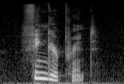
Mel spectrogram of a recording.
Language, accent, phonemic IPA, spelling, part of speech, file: English, US, /ˈfɪŋɡɚˌpɹɪnt/, fingerprint, noun / verb, En-us-fingerprint.ogg
- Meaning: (noun) The natural pattern of ridges on the tips of human fingers, unique to each individual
